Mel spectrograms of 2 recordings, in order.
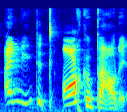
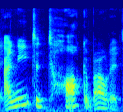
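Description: First: Louder, higher burst of urgency; emphatic outburst. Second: Softer, drawn-in echo of the line; quiet repeat. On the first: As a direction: blurt it out, louder. Repeats the line, first loud. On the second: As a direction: say it again to yourself, softer. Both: Real, not acted.

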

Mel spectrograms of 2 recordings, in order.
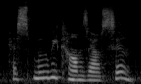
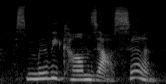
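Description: The two takes are said the same way.

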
